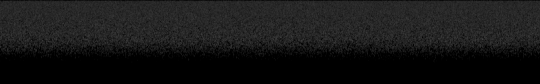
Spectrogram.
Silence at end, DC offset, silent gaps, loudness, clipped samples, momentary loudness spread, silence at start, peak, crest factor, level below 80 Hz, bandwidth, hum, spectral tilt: 0 s; under 0.1%; none; -38 LUFS; under 0.1%; 0 LU; 0 s; -28 dBFS; 14 dB; under -90 dBFS; over 20 kHz; none; 10 dB/octave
